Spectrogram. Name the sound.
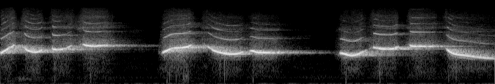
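silbo Gomero whistled language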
